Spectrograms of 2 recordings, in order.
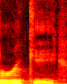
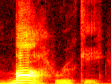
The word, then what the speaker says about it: Maruki: And it's a discussion between her, a teacher, and Maruki, or as they all say in the scene, Maruki. They really emphasize the ma, so I don't know.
